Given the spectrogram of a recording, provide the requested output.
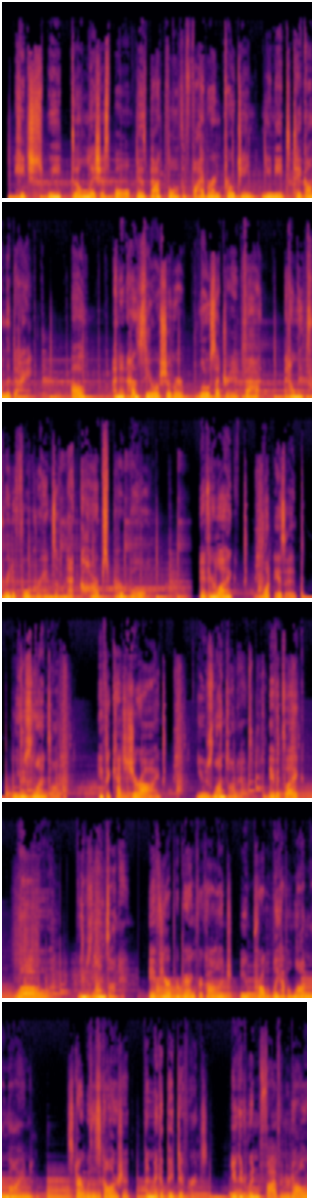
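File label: Commercial, voice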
